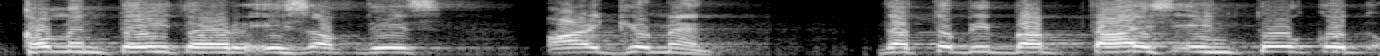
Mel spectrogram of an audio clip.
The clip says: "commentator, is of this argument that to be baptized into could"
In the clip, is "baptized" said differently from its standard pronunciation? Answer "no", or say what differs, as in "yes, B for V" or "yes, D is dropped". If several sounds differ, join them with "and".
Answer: yes, B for P and S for Z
